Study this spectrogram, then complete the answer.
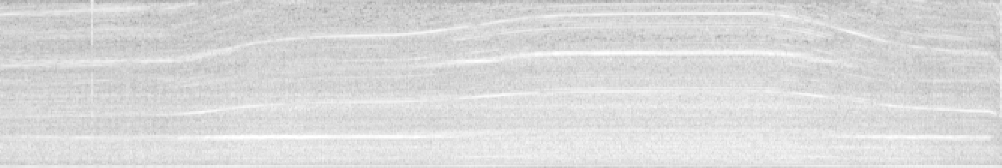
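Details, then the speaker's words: Charity-shop mixer of unknown age on speed control: even motor hum with a thin high whistle rising slightly with speed, like a turbo gone wrong, though it otherwise sounds all right. "Okay. It has a bit of a a turbo gone wrong whistle to it."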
